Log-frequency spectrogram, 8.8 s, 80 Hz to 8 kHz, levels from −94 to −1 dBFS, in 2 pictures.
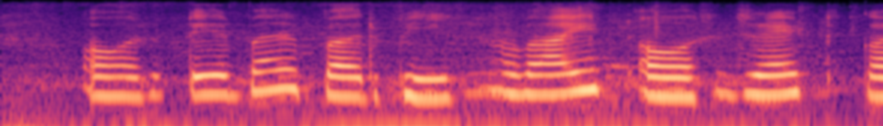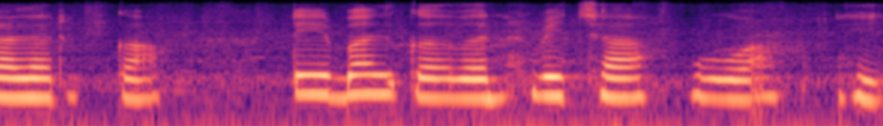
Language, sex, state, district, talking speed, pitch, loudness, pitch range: Hindi, female, Madhya Pradesh, Dhar, 95 wpm, 245 Hz, -17 LUFS, 230-260 Hz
